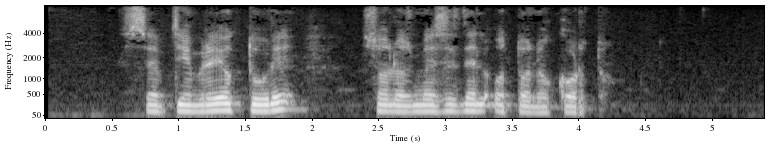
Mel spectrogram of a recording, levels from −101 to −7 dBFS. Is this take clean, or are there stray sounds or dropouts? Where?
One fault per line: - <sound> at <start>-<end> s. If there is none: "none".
none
